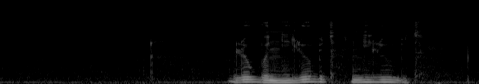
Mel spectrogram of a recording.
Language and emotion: Russian, sad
